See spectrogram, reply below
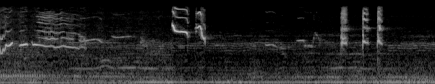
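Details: Oriental magpie-robin in excited song with tail fanned: a fast twittering run, pure high looping whistles, then three crisp clicking notes, over a steady low hum.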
